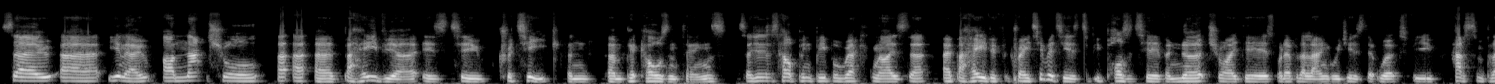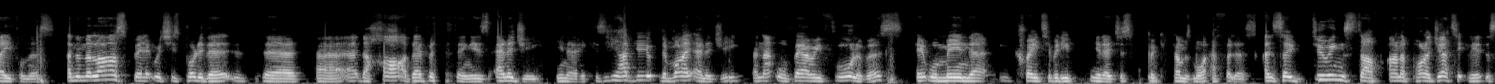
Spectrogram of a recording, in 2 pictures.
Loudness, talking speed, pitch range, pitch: -17 LUFS, 200 wpm, 135-170 Hz, 150 Hz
